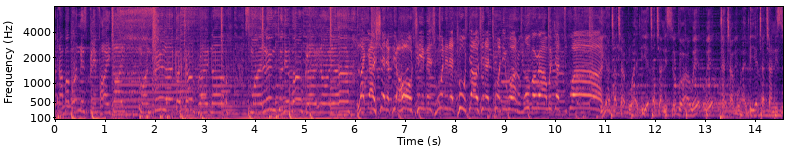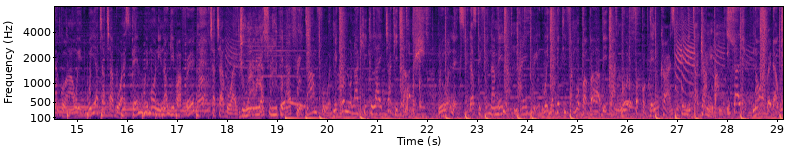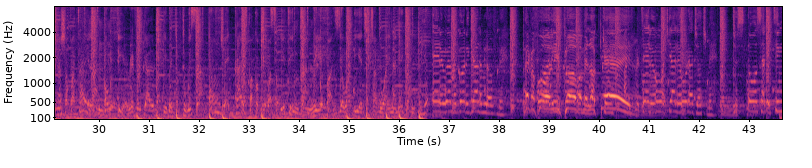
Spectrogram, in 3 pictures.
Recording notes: Live audio recording of my set at Island Saturdays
